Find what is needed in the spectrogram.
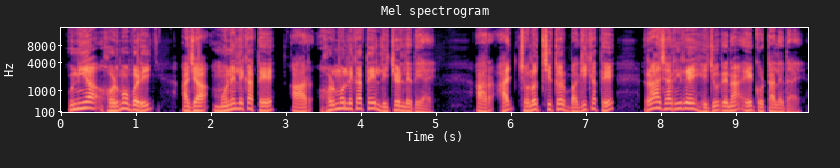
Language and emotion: Santali, neutral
